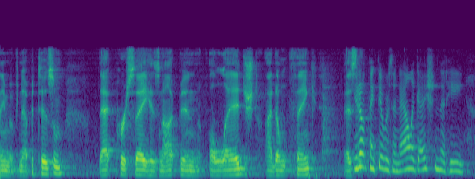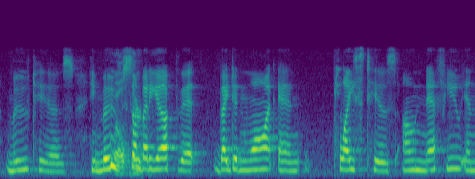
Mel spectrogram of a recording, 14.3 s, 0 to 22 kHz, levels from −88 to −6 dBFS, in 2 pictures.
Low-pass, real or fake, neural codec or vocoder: 7.2 kHz; real; none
